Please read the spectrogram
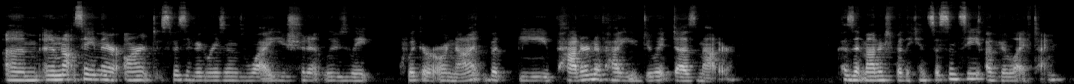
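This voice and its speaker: A woman's voice: mid-range voice, fairly even intonation, normal speed, vocal fry. A middle-aged woman health coach giving a casual live online training, talking loosely with many fillers and "right?" tags.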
